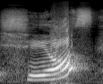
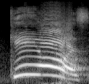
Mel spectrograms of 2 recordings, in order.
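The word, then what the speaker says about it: chaos: सो आप लोग मुझे बताइए, इसे आप लोग क्या बोलेंगे? शेओस, केओस या फिर चेओस? सो इसका जो सही आंसर है वो है केओस।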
